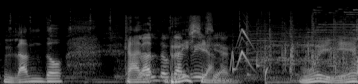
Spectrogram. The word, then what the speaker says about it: Calrissian: Y la C, Lando Calrissian.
